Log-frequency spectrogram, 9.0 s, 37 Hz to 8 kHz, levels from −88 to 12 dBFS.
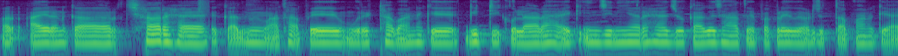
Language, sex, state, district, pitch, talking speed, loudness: Hindi, male, Jharkhand, Jamtara, 130 Hz, 220 wpm, -17 LUFS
